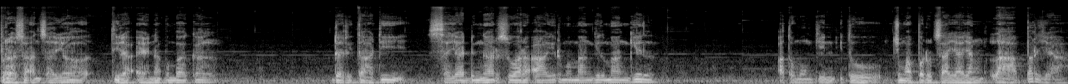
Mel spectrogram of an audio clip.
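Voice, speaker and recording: Over background music, a man uses a put-on character voice that is hoarse and very deep, talking at a fairly slow pace. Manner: uneasy, trying to joke.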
